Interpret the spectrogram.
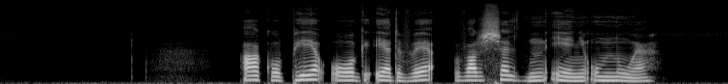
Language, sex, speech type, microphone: Norwegian, female, read, Sennheiser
